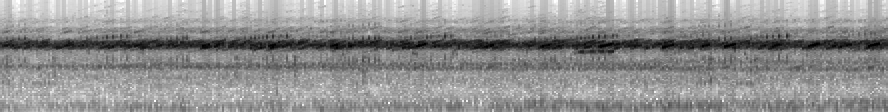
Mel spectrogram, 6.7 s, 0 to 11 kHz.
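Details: Dense, close chorus of spring peepers at an old pond in a sand pit on an April evening in 2023. High, shrill peeps overlap into a constant ringing wall of sound, with a faint low rumble beneath.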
